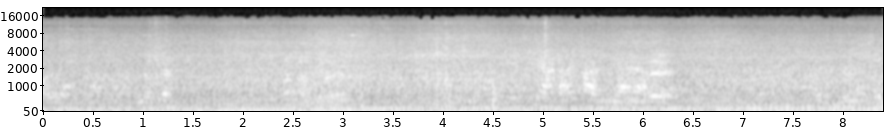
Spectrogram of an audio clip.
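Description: Busy market-stall ambience: a steady low rumble under background voices, with a single sharp knock of a knife on a cutting board about halfway through as a fish is cut.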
